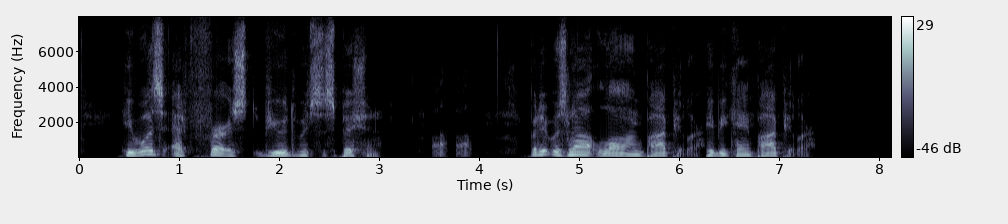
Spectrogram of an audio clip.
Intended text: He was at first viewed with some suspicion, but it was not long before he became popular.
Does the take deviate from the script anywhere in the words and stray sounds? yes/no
yes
